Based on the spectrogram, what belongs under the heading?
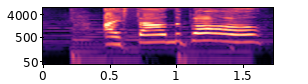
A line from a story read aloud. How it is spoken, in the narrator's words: Suddenly, Liz shouted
